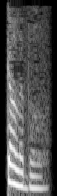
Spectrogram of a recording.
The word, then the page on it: gullible: ‘gʌləbəl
